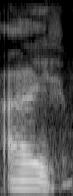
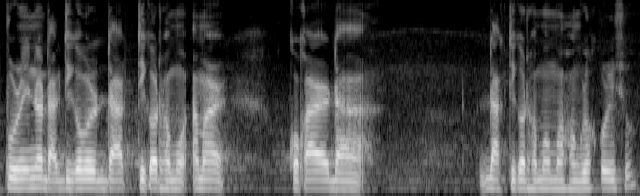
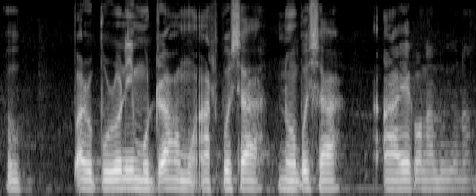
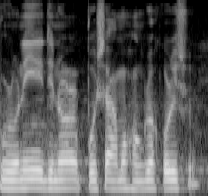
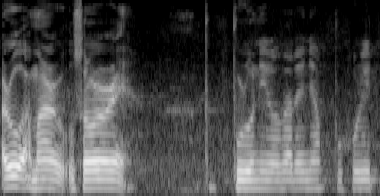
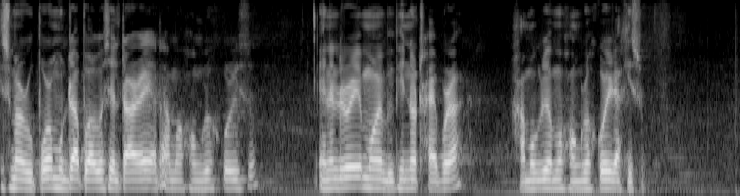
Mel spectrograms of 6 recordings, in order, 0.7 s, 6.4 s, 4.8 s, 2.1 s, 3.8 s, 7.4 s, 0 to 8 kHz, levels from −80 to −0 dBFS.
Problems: none marked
